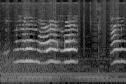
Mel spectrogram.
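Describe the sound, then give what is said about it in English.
A cat named Matilda meows in a few drawn-out, wavering calls that rise and fall in pitch, with a short pause before a final meow, over a steady low hum. “Sorry, my kitty cat Matilda here is really enjoying this story, and not a very helpful accomplice as a narrator, but she will occasionally intrude in the course of these memoirs.”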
